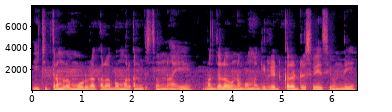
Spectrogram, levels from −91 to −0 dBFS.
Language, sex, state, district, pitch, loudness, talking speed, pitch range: Telugu, male, Telangana, Hyderabad, 95 Hz, -20 LUFS, 130 wpm, 90-100 Hz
